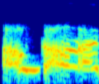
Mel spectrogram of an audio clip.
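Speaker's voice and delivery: very high-pitched, screamed cry. Recounting what a woman cried out: imitating a woman screaming. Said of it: "as the woman was screaming".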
